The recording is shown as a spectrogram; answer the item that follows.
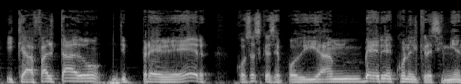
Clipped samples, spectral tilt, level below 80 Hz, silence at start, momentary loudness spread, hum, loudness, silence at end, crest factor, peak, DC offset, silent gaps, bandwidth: under 0.1%; -5 dB/octave; -38 dBFS; 0 s; 5 LU; none; -21 LUFS; 0 s; 14 dB; -6 dBFS; under 0.1%; none; 13.5 kHz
